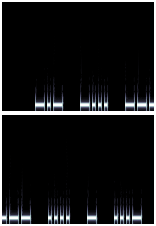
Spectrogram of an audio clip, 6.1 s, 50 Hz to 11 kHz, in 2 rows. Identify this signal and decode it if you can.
Morse code, heard as a keyed tone, about 20 wpm, spaced as for 14 wpm, 700 Hz. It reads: KB0HTV
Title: 238 Lesson 38g - Letter q - Call Signs 20wpm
